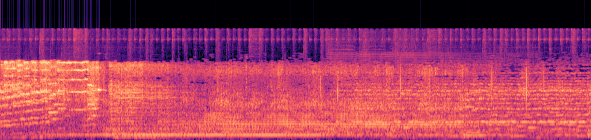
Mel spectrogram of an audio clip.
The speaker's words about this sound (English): Rev up your airspeed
